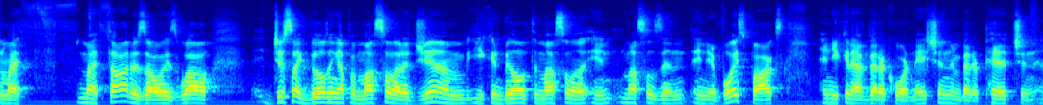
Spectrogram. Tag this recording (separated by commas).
Speech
